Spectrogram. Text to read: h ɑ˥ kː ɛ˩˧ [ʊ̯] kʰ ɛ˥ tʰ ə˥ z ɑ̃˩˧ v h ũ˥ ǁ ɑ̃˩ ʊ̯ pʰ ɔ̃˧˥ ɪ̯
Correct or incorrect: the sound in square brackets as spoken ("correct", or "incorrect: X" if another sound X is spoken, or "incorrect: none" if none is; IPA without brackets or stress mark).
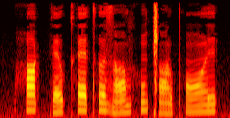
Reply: correct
